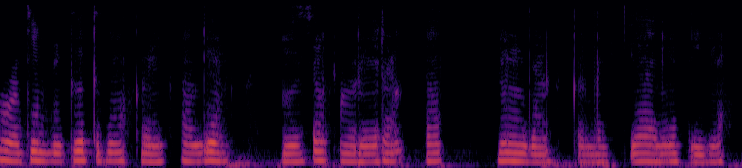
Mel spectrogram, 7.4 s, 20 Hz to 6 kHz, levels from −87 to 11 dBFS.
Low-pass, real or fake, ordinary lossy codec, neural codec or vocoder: 5.4 kHz; fake; none; codec, 44.1 kHz, 1.7 kbps, Pupu-Codec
